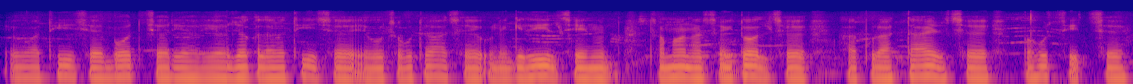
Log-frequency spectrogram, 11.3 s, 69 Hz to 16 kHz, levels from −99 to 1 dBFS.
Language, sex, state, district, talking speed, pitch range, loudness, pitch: Maithili, male, Bihar, Samastipur, 155 wpm, 100-110 Hz, -39 LUFS, 105 Hz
